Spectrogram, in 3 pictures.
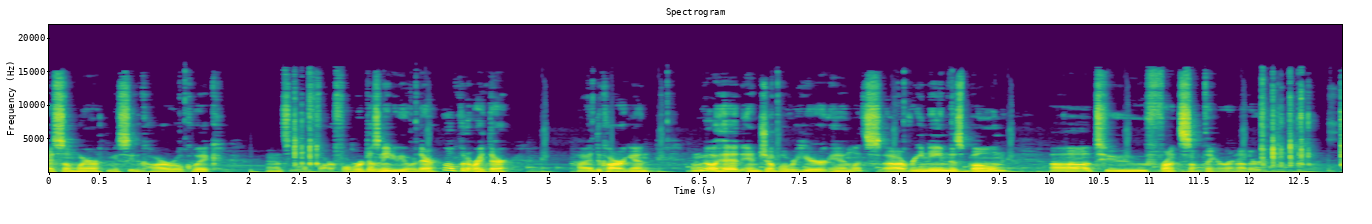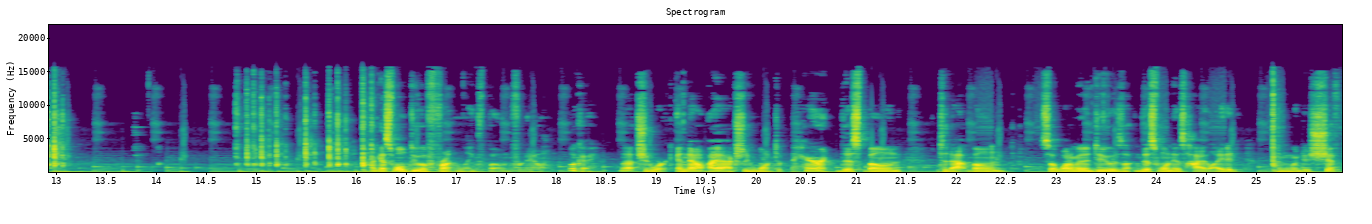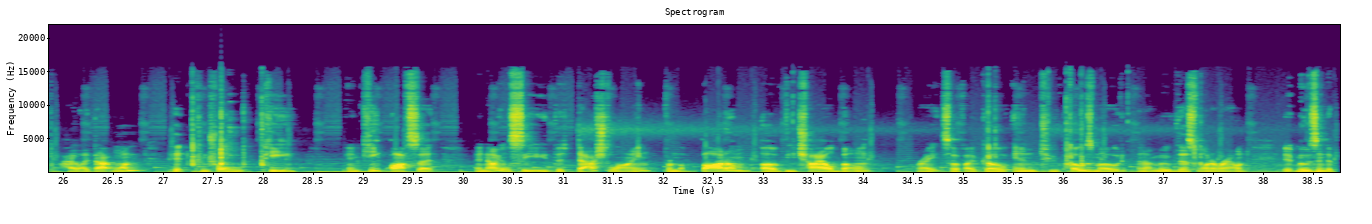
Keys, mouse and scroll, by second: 1.4-2.6 drag, 2.6 g, 5.5 click, 16.2-19.4 drag, 20.1 scroll up 1, 20.7-23.4 scroll down 1, 28.8 shift+click, 33.4 click, 35.4 Tab, 36.1 click, 37.4 g.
